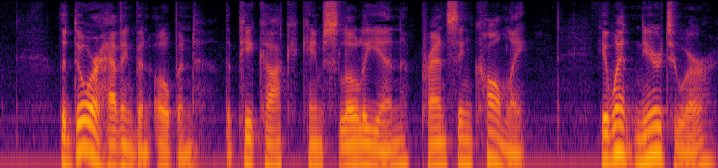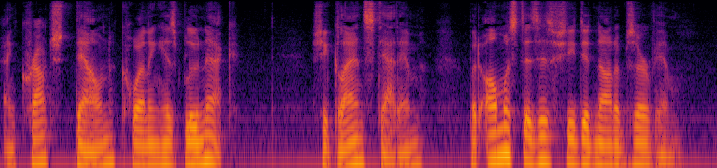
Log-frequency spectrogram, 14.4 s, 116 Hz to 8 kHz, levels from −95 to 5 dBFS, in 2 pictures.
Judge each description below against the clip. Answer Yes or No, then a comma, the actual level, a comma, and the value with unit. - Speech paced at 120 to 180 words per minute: Yes, average, 155 wpm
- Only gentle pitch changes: No, average, 3.9 semitones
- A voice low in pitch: Yes, low, 105 Hz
